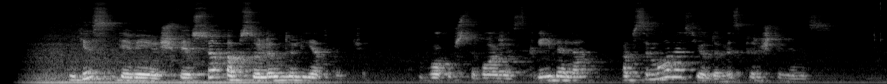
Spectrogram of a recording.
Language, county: Lithuanian, Vilnius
